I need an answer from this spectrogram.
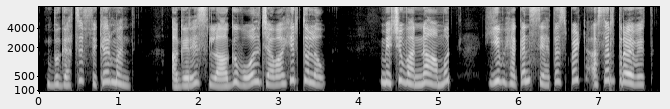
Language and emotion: Kashmiri, fearful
